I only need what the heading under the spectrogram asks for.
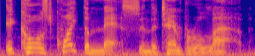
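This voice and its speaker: A man's voice: medium pitch, big pitch swings, normal speed, a little hiss or hum, natural voice. A man playing a blunt, questioning religious brother among a starship crew in an amateur sci-fi drama. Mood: matter-of-fact.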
